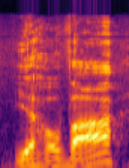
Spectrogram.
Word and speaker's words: Yehovah: Le'olam, Yehovah. He's telling us the statement, this is my name forever, is itself a hint at the true pronunciation of the name.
